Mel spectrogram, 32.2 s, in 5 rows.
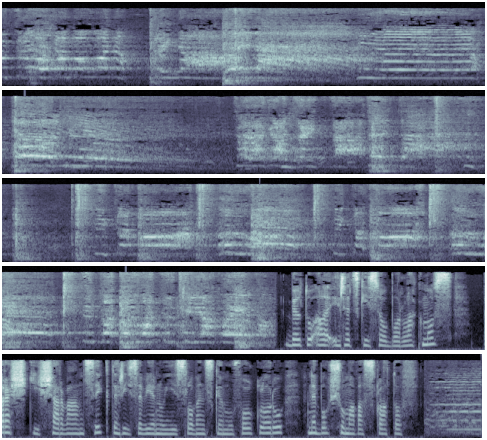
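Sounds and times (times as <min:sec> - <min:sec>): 
group chanting and shouting in Maori war dance: 0:00.0 - 0:23.0
percussive slaps: 0:11.4 - 0:22.8
stamping feet: 0:13.0 - 0:22.9
speech: 0:23.2 - 0:31.4.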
